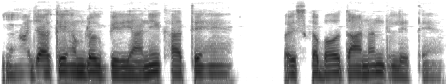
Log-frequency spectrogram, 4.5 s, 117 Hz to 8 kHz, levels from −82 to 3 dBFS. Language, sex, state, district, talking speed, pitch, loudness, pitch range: Hindi, male, Jharkhand, Jamtara, 185 wpm, 100 Hz, -16 LUFS, 95-105 Hz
